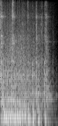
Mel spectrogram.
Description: chainsaw

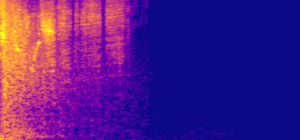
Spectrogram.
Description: shell shock shoot crit

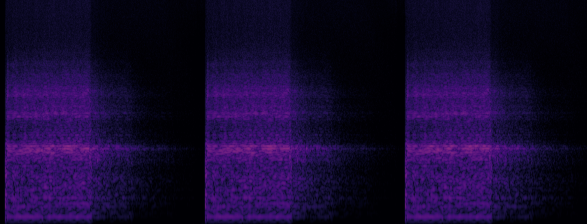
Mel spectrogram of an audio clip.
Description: rocket alarm

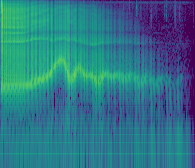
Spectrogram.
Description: boingg; vaulter; mvm forever

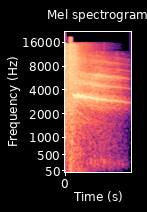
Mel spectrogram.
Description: fireworks launch

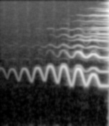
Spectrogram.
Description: money vanish reversed; mvm

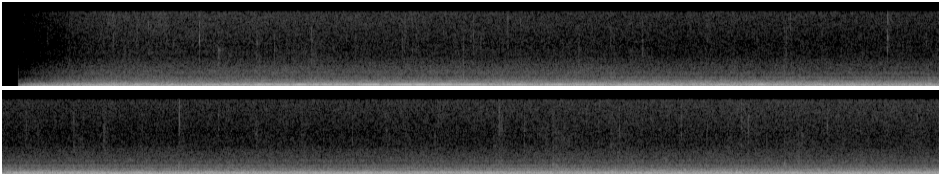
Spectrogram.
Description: spooky ambience

